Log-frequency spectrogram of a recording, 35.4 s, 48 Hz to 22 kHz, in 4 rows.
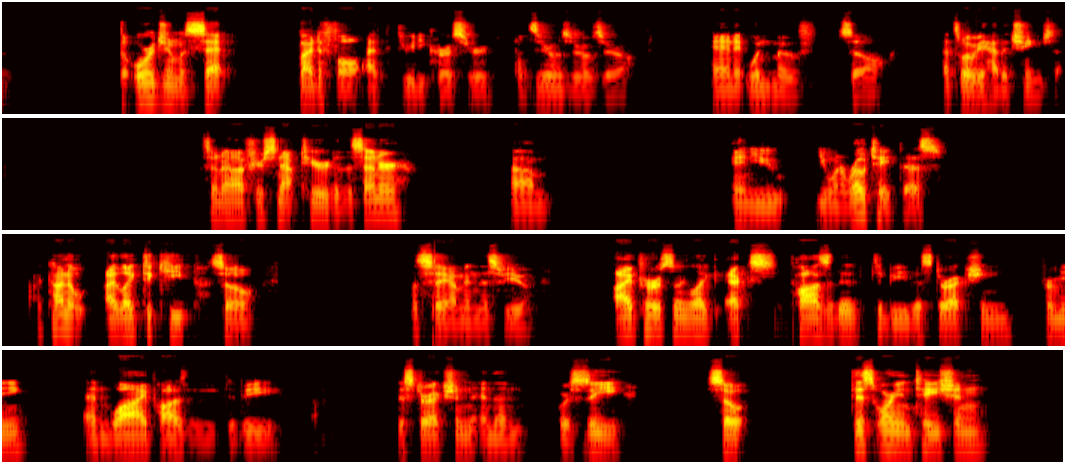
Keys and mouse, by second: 8.8-9.1 middle drag, 9.3 shift+middle drag, 9.6-10.1 middle drag, 10.3 middle drag, 10.6 middle drag, 11.2 middle drag, 11.5 middle drag, 11.9 middle drag, 12.3 shift+middle drag, 12.5 middle drag, 12.9 shift+middle drag, 13.2-13.8 middle drag, 14.1 shift+middle drag, 16.0 middle click, 16.4 shift+middle click, 16.7-17.4 ctrl+shift+middle drag, 17.9 ctrl+middle drag, 18.2 shift+middle click, 18.5 middle drag, 18.9-19.4 shift+middle drag, 19.7-20.3 middle drag, 20.5 shift+middle drag, 20.9-21.7 middle drag, 21.9 shift+middle drag, 26.3-26.7 middle drag, 30.1 shift+middle drag, 30.4 middle drag, 31.5 middle drag, 31.9 shift+middle drag, 32.5 middle drag, 32.9 shift+middle drag.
